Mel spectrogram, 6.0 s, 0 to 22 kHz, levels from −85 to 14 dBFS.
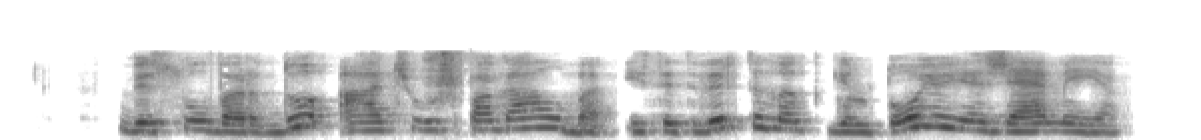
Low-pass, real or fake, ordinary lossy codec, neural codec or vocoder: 5.4 kHz; fake; AAC, 24 kbps; vocoder, 44.1 kHz, 128 mel bands every 256 samples, BigVGAN v2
